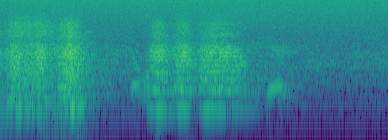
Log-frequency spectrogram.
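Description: A brass band plays loudly.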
